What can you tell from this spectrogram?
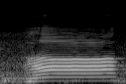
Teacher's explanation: ہا اور حمزہ حلق کے نیچے والے حصے سے نکلتے ہیں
